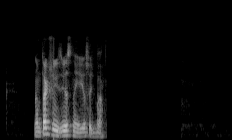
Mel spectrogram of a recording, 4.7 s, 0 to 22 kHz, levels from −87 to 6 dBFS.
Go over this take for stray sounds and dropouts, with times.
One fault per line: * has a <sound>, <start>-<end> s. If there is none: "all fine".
all fine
